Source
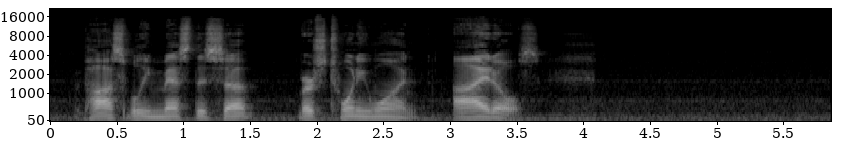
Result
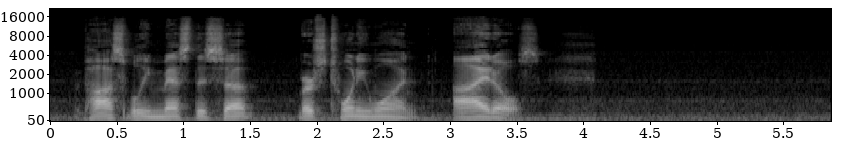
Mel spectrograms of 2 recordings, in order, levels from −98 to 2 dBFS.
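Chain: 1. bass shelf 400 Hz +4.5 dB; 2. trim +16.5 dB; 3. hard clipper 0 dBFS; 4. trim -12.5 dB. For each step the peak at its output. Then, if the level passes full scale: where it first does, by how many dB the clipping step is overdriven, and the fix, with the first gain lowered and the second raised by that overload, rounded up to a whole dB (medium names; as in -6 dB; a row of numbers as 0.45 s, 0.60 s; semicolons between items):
-22.5 dBFS, -6.0 dBFS, -6.0 dBFS, -18.5 dBFS; nothing clips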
